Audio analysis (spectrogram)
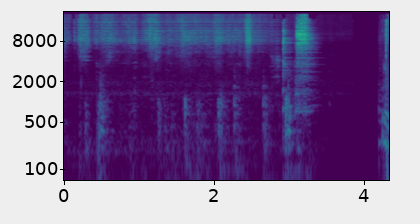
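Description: Sesame seeds and grated coconut dry roasting in a pan, with a utensil scraping and clinking against the metal in quick, irregular strokes, close by, then a brief silence before one last scrape.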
